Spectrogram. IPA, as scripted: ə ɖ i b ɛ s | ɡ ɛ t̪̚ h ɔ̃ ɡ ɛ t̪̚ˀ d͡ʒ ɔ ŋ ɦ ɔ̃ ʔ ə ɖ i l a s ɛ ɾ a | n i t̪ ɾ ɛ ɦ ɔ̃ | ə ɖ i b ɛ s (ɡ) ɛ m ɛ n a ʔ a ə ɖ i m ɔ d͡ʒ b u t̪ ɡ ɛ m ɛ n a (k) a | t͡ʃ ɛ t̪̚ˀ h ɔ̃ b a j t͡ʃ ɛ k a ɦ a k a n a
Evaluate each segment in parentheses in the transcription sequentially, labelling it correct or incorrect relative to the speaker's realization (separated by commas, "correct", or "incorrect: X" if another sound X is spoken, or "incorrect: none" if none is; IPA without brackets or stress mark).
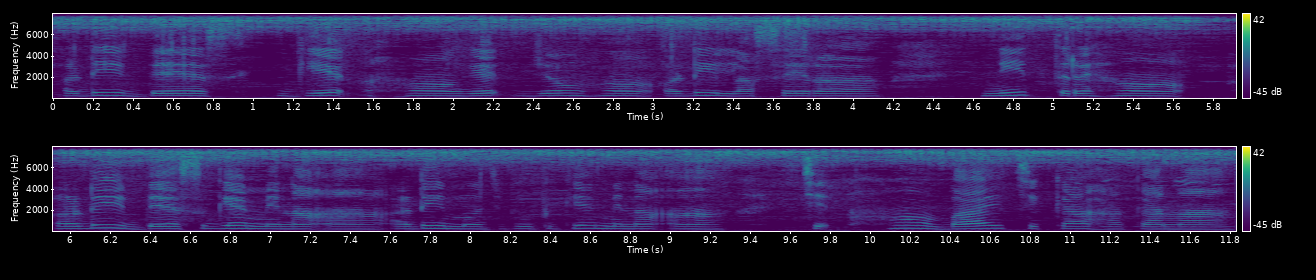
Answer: correct, incorrect: ʔ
